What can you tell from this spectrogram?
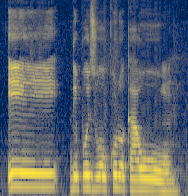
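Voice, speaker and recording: With fairly even intonation, a man's voice sits high in pitch. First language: Haitian Creole (speaking Portuguese). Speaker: language teacher youtuber. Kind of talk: tutorial. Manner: casual.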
